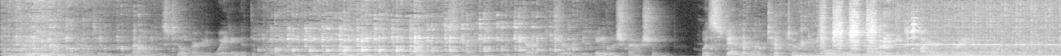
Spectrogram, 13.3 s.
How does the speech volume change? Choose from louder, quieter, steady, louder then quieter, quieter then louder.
louder.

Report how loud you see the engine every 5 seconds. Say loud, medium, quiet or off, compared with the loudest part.
loud, medium, loud.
